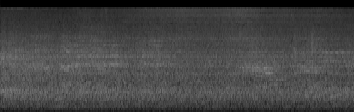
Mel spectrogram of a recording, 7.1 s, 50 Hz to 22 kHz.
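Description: Toronto TTC T1 subway train pulling out of an underground station, its cars rolling along the platform with a steady rumble of wheels on rail that eases slightly as it leaves. Faint high wheel squeal comes in now and then.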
